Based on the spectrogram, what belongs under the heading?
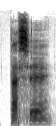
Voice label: "tase", apatani

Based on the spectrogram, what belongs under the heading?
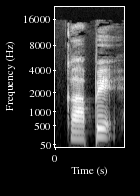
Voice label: "kape", Apatani

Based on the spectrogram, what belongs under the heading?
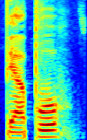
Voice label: "pyapúu", Apatani

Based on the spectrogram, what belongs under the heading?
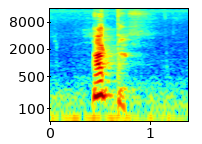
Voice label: "picture", Nukuoro

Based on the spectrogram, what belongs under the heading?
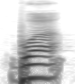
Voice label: "bwa", Mpur; daun

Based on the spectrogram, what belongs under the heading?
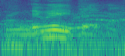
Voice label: "veita" to climb, Ansus

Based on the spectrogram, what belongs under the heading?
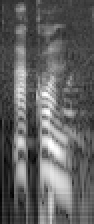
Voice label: "akon" eel, Yawa

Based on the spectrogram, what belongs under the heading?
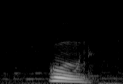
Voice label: alms, Tlacochahuaya Zapotec; (Spanish) limosna; gune’ ni

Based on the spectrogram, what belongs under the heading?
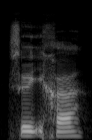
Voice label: "sww ixa", Apatani

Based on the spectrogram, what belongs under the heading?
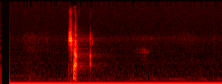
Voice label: tzutujil; maduro

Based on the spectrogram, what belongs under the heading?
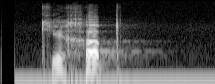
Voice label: uspanteko; cuatro

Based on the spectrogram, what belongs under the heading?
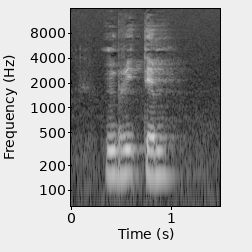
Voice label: "kind of plant", Ibibio

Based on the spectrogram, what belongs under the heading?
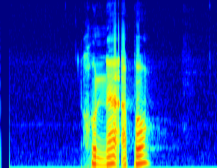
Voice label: "next year", kaqchikel

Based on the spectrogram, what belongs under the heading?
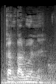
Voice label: "chest", Ipili

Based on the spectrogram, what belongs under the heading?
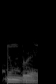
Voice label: "Pigs", Yimas

